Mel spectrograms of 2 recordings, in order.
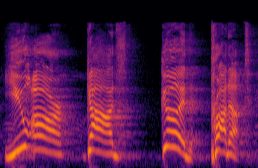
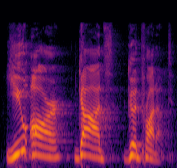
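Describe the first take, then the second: First: YOU, GOD'S and GOOD drawn out very slowly; emphatic repetition. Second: Low, slow and deliberate; earnest declaration. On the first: Preacher insisting "You are God's good product", every word slowly stressed. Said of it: "You gotta hear me say that". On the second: Preacher asking listeners to hear him, low earnest declaration. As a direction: let each word land gently but firmly. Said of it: "please hear me say this". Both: Real, not acted.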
